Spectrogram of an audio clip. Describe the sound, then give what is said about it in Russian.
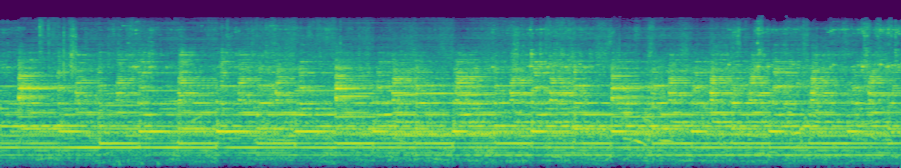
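Church bells peal continuously in Odessa as clergy and worshippers welcome an ark of holy relics, with several ringing tones overlapping in a loud, steady clangour throughout. “высокопреосвященнейшим Агафангелом, встречали ковчег с мощами под колокольный звон.”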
